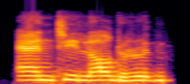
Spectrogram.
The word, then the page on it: antilogarithm: Indian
